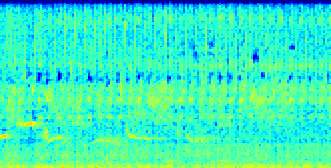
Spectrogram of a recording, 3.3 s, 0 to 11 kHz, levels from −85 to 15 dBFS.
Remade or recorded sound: remade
